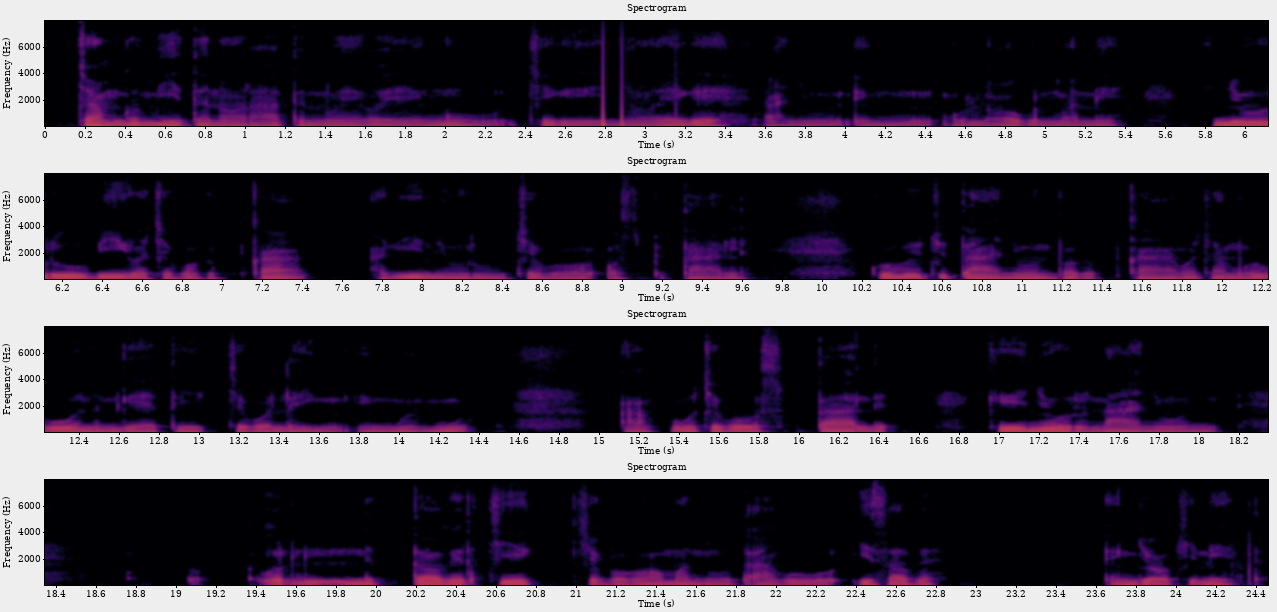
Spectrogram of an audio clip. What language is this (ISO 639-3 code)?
kln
